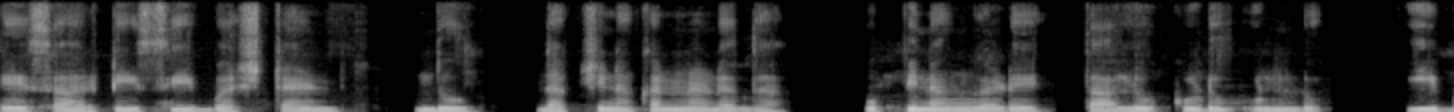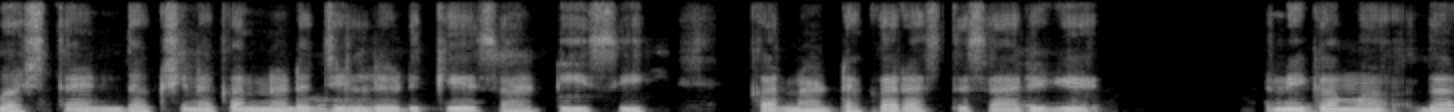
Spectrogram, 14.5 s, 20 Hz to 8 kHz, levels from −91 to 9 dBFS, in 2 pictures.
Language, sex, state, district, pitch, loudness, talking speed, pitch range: Tulu, male, Karnataka, Dakshina Kannada, 130 Hz, -23 LUFS, 80 wpm, 130-135 Hz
